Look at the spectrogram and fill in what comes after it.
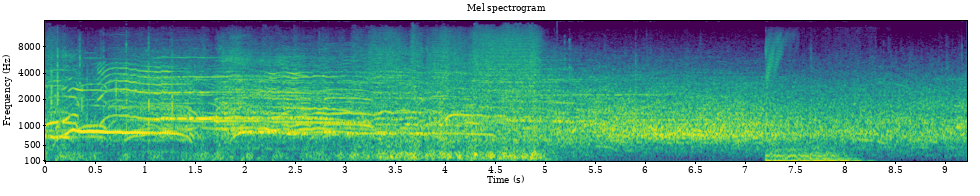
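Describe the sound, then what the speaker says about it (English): Stadium crowd roaring and cheering at a 2004 Oklahoma Sooners vs Texas A&M college football game, a loud sustained wash of voices with whoops and shouts, broadcast commentary talking over it. "This crowd again is electrified. And I mean, they are making some noise."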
